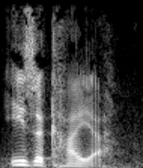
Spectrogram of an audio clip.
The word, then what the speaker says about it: izakaya: It's izakaya.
